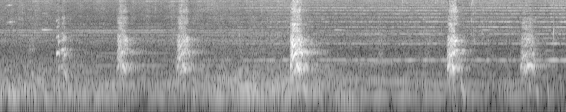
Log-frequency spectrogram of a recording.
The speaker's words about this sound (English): Look at the dog.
